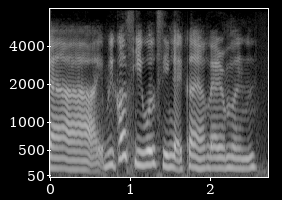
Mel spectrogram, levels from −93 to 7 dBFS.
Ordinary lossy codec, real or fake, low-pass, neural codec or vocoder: none; fake; none; codec, 16 kHz, 1 kbps, FreqCodec, larger model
